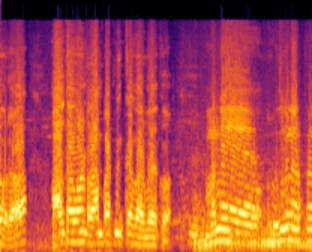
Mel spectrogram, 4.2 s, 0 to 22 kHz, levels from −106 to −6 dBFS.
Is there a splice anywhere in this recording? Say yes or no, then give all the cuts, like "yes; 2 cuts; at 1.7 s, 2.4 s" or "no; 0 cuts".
yes; 1 cut; at 2.6 s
